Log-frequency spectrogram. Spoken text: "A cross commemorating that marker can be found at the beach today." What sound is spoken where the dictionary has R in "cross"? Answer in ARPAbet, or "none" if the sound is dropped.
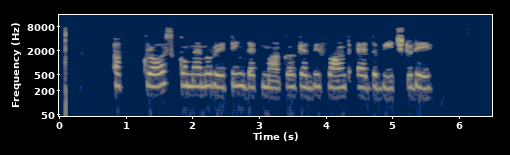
R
